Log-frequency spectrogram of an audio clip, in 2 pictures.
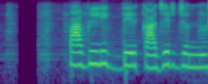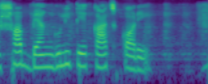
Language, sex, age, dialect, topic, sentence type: Bengali, female, 18-24, Northern/Varendri, banking, statement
